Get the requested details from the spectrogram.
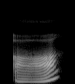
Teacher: The third tone dips down and then comes back up a bit.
